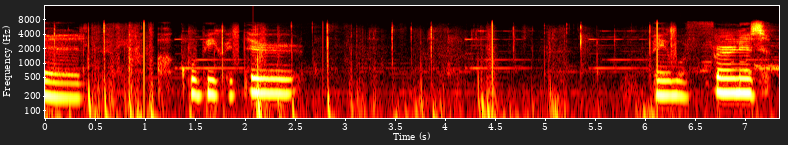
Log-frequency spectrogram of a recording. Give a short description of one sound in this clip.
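Game pieces pop and chime as they match and clear.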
